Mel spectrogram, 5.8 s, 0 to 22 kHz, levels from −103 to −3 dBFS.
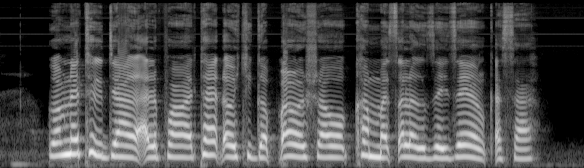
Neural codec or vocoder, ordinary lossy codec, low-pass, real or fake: none; none; none; real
